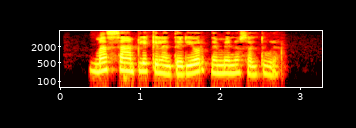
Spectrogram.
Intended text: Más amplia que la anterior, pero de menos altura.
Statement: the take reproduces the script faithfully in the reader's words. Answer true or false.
false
